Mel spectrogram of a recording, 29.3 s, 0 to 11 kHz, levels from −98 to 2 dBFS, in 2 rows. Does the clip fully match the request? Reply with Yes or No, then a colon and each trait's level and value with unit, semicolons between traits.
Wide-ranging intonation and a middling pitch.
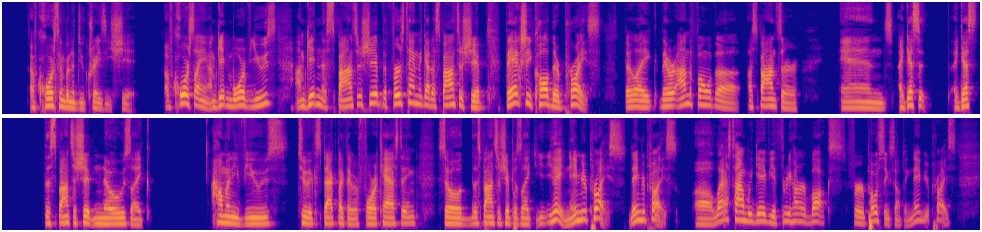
Yes: wide, 5.8 semitones; medium, 145 Hz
